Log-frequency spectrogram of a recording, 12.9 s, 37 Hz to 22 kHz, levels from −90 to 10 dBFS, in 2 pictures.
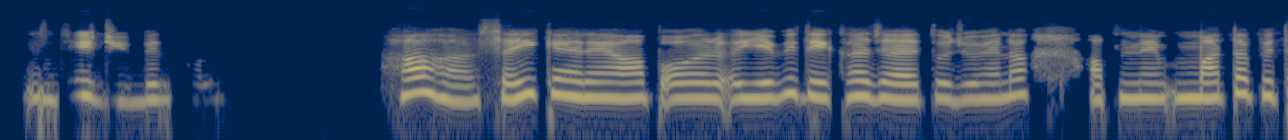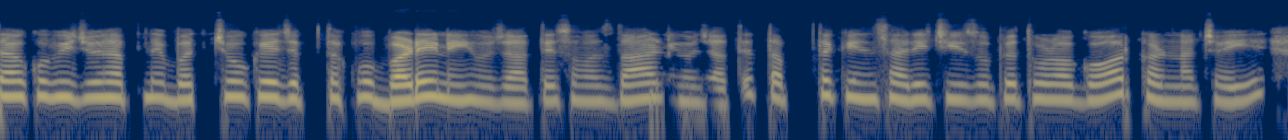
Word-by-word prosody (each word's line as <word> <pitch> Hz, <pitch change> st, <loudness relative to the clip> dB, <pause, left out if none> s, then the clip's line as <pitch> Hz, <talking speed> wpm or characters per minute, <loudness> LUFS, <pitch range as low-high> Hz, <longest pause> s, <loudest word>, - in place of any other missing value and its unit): जी, 260 Hz, +3 st, +3 dB
जी, 220 Hz, -3 st, -2 dB
बिल्कुल। 235 Hz, -1 st, -9 dB, 0.9 s
हाँ, 315 Hz, +3 st, +7 dB
हाँ, 225 Hz, -5 st, -3 dB
सही 245 Hz, +5 st, +4 dB
कह 290 Hz, -2 st, +4 dB
रहे 265 Hz, 0 st, +2 dB
हैं 260 Hz, -, +3 dB
आप। 255 Hz, 0 st, 0 dB
और 255 Hz, 0 st, 0 dB
ये 250 Hz, +1 st, +5 dB
भी 310 Hz, +4 st, -1 dB
देखा 270 Hz, -1 st, +4 dB
जाए 245 Hz, -2 st, +3 dB
तो 250 Hz, -, -3 dB
जो 240 Hz, 0 st, -5 dB
है 245 Hz, 0 st, -3 dB
ना 290 Hz, +3 st, -1 dB, 0.3 s
अपने 250 Hz, +1 st, -2 dB, 0.2 s
माता-पिता 275 Hz, +1 st, +2 dB
को 275 Hz, -, -2 dB
भी 265 Hz, 0 st, +1 dB
जो 255 Hz, +1 st, -1 dB
है 260 Hz, -, +1 dB
अपने 255 Hz, +1 st, -4 dB
बच्चों 240 Hz, +3 st, -1 dB
के 265 Hz, +1 st, +1 dB
जब 250 Hz, -1 st, -3 dB
तक 255 Hz, -, -4 dB
वो 270 Hz, -, -2 dB
बड़े 230 Hz, +5 st, +6 dB
नहीं 240 Hz, -2 st, +1 dB
हो 220 Hz, -, -8 dB
जाते, 210 Hz, +1 st, -3 dB
समझदार 230 Hz, +1 st, -3 dB
नहीं 235 Hz, -3 st, -10 dB
हो 215 Hz, -, -10 dB
जाते 200 Hz, +10 st, -6 dB
तब 250 Hz, -3 st, -3 dB
तक 290 Hz, -2 st, -3 dB
इन 250 Hz, -2 st, -1 dB
सारी 240 Hz, -1 st, -2 dB
चीज़ों 235 Hz, -1 st, -4 dB
पे 245 Hz, -, -2 dB
थोड़ा 240 Hz, -1 st, -3 dB
गौर 280 Hz, +6 st, 0 dB
करना 225 Hz, -5 st, -5 dB
चाहिए। 220 Hz, +4 st, -2 dB
250 Hz, 230 wpm, -23 LUFS, 235-265 Hz, 0.9 s, हाँ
